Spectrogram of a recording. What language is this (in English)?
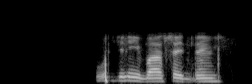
Punjabi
